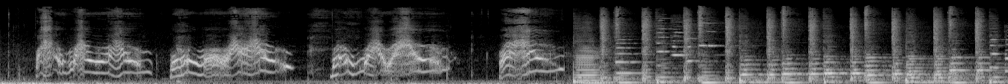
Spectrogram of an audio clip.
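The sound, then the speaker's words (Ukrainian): A person imitates a cat in heat with four drawn-out, wavering caterwauls, loud, each rising and falling. Then upbeat music abruptly takes over. “А как кошка кота хочет, попробуй.”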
